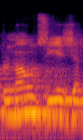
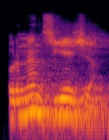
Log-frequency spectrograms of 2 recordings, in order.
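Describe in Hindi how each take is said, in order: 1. दूसरा अक्षर 'nounce' जैसा सुनाई देता है। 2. दूसरा अक्षर 'nun' जैसा सुनाई देता है। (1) "it is not प्रोनाउंसिएशन" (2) "it is प्रोनंसिएशन"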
